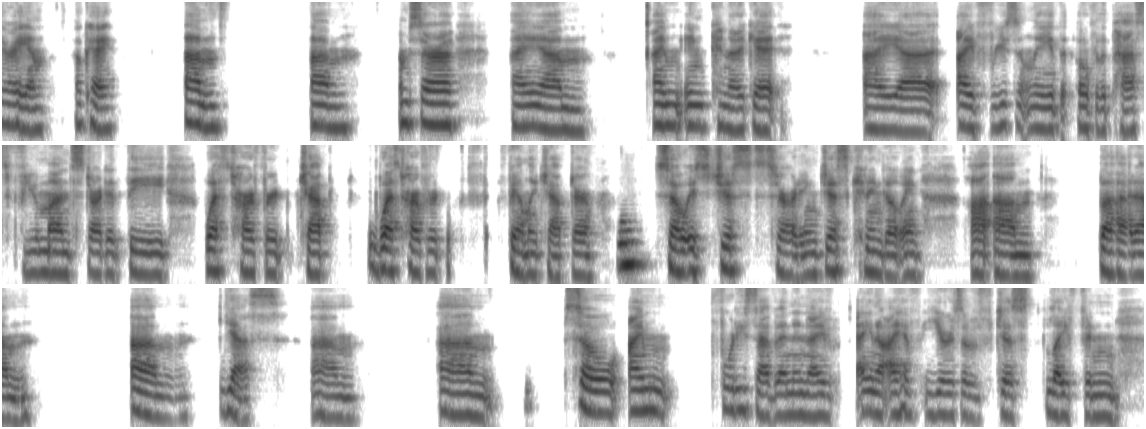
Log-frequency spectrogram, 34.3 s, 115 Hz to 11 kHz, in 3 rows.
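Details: 47-year-old adult who stutters, with repetitions and fillers; stuttering.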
